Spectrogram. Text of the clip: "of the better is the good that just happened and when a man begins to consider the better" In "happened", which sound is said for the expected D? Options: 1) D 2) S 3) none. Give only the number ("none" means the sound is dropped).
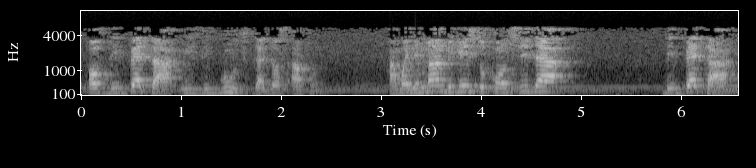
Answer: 3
